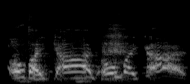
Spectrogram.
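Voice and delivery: high-pitched mock panic; retold panic. Man and girl staring at each other, retold panic. Acting out both of them panicking.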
